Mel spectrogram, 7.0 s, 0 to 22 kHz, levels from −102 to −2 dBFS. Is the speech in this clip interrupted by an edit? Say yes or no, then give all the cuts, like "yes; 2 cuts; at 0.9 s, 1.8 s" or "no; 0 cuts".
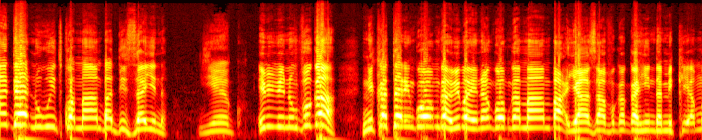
yes; 1 cut; at 2.4 s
